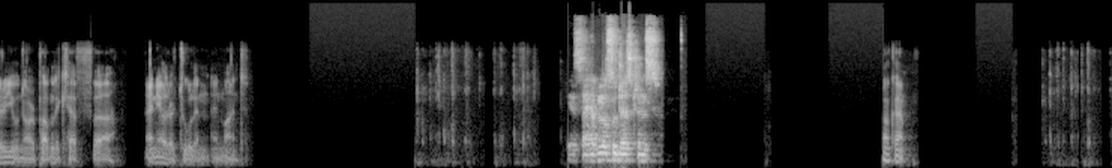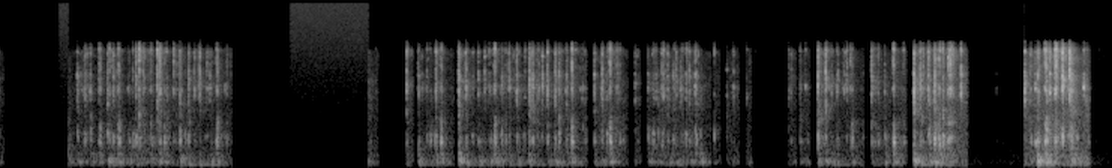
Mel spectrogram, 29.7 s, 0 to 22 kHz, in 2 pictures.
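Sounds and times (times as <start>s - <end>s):
speech: 0.0s - 3.4s, 7.6s - 8.9s, 11.8s - 12.2s
typing on a computer keyboard: 5.6s - 7.2s, 13.9s - 14.7s, 15.8s - 18.0s, 20.3s - 24.7s, 25.4s - 27.8s, 28.5s - 29.4s.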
